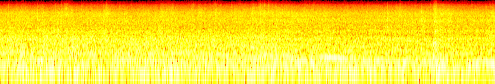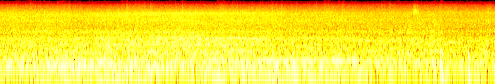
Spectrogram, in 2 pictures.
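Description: City bus running along its route, heard from inside the cabin: a steady engine drone whose pitch shifts as the bus speeds up and slows, with one sharp knock near the end.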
